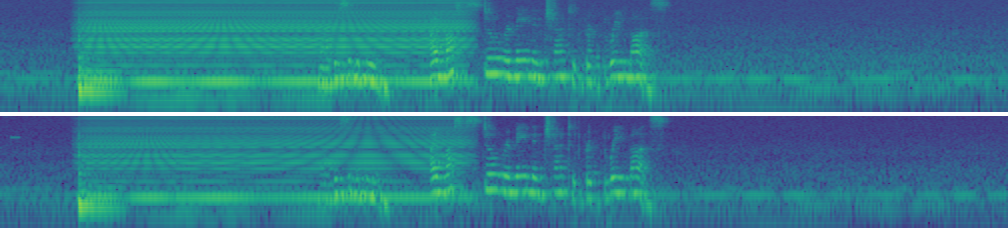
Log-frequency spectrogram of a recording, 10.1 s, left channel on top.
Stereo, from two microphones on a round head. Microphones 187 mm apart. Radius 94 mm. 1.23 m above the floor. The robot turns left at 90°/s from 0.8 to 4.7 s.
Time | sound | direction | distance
0.8 | a snare drum | 160° right | 3 m
3.2 | a woman speaking | 35° left | 2.5 m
